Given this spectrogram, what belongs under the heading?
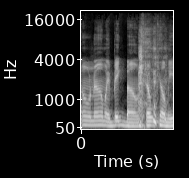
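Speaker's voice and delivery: plain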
